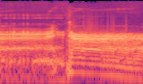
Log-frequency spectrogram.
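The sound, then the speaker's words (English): A person growls, a loud, rough, sustained vocal rumble that breaks off briefly midway and then continues. “That was me growling, by the way.”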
